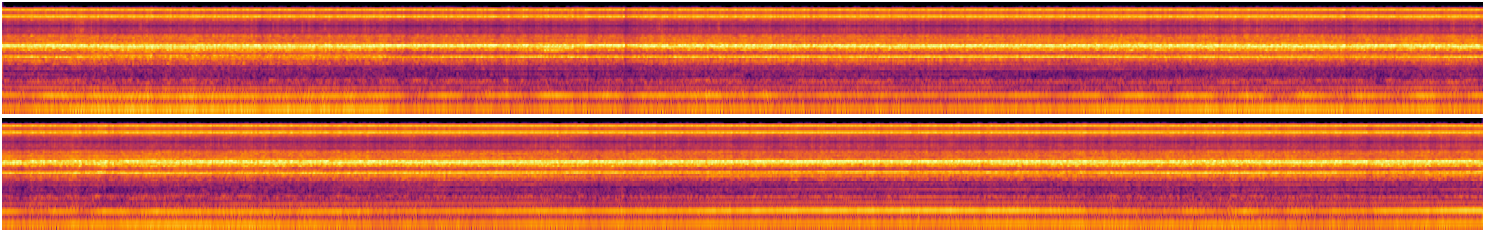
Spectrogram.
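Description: Flexwing microlight trike's engine and propeller droning steadily in level cruise, heard from the pilot's seat, its pitch holding even throughout.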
